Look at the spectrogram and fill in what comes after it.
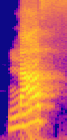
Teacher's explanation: সিনের উচ্চারণটা একটু পাতলা করে ছিটিয়ে দিতে হবে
